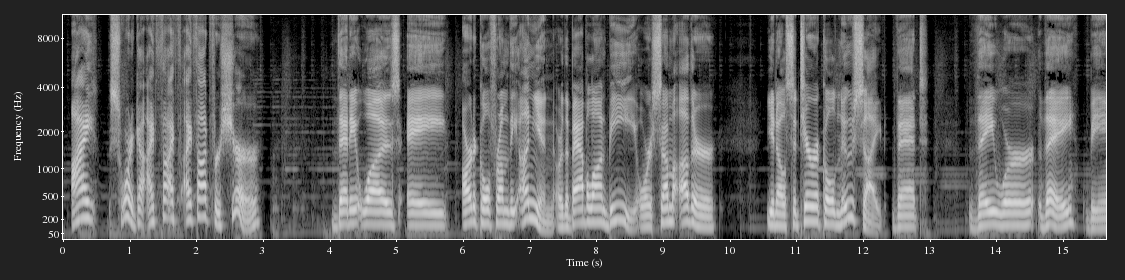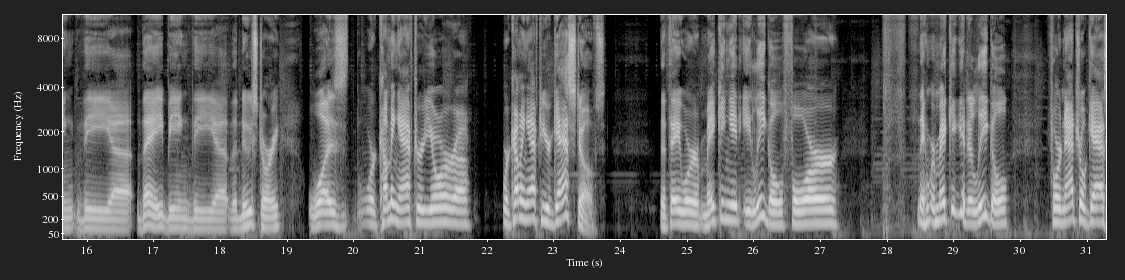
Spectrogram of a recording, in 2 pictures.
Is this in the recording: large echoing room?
no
